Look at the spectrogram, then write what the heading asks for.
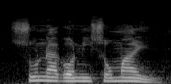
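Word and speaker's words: συναγωνίζομαι: Y la voy a pronunciar porque esta palabra tiene mucho de significado en español. La palabra es sunagonizomai.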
